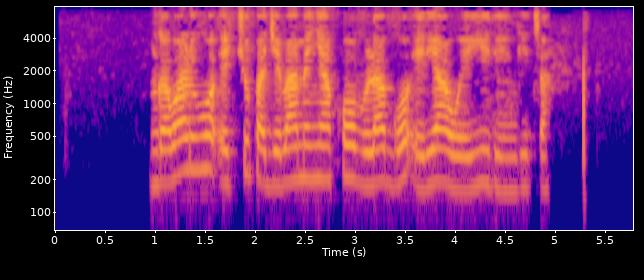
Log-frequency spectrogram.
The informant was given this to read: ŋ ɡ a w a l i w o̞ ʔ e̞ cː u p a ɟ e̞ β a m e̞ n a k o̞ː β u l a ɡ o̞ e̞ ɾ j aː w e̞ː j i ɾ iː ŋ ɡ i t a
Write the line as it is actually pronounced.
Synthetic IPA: ŋ ɡ a w a l i w o̞ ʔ e̞ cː u p a ɟ e̞ β a m e̞ ɲ a k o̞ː β u l a ɡ o̞ e̞ ɾ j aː w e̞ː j i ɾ iː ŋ ɡ i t a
